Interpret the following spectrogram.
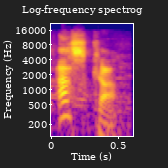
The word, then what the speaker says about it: Asuka: Asuka is with a silent U, so it's Asuka.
